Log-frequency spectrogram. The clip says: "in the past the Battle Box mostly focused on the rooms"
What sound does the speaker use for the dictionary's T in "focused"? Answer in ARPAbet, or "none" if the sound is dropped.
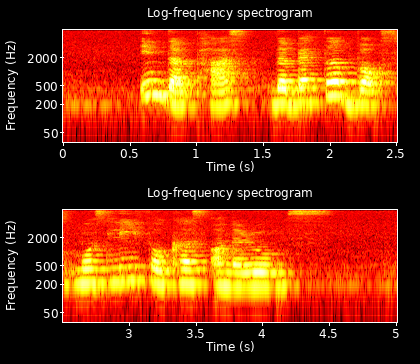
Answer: none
